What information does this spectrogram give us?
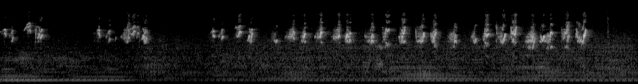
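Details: Barn swallow (Hirundo rustica rustica) in Camargue, France, May 2018, giving rapid, high twittering chirps in quick bursts, then a steady run of sharp notes several per second; a faint low hum underneath.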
